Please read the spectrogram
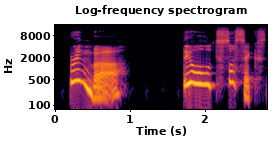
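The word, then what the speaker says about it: Brindlebury: of the last candidate my name ma'am he replied is b r i n d l e b u r y brindleberry pronounced binur the old Sussex name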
